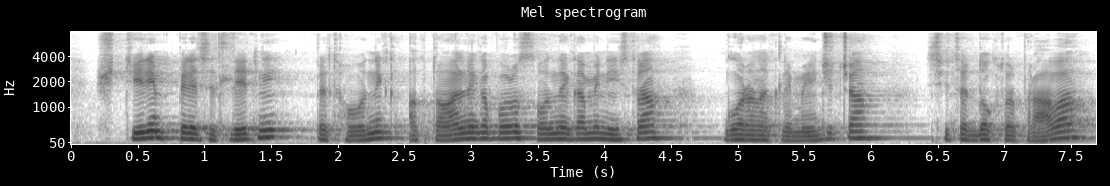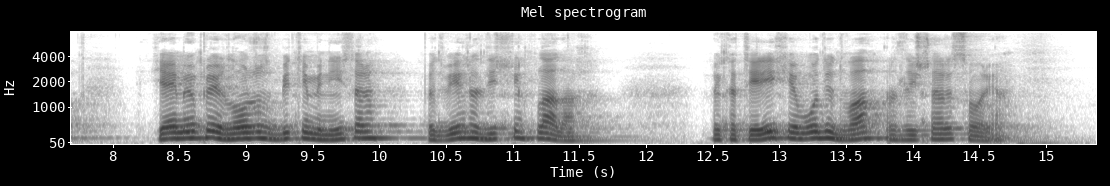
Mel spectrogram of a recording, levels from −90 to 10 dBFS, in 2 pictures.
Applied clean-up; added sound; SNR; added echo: none; none; none; none.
